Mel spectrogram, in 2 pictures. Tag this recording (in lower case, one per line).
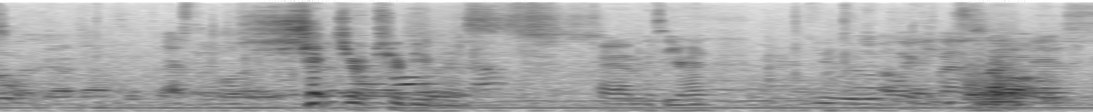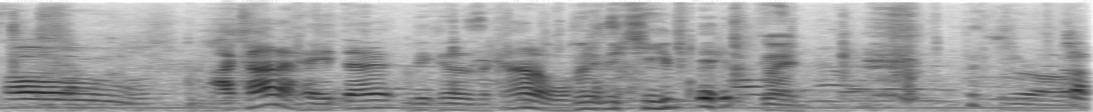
speech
